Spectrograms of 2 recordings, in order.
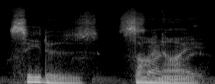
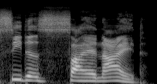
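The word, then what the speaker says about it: Cedars-Sinai: And it's like, no, it's not pronounced cyanide. It's pronounced how it's written.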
